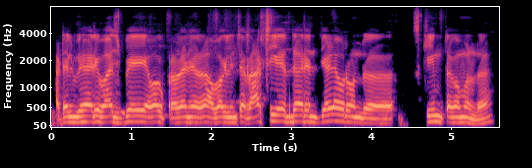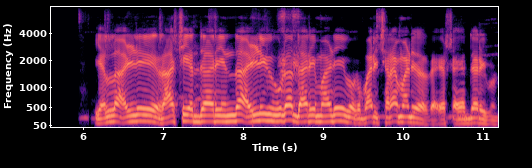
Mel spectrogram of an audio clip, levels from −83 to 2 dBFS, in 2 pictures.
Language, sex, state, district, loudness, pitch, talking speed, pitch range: Kannada, male, Karnataka, Bellary, -16 LUFS, 145 Hz, 150 wpm, 130-150 Hz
